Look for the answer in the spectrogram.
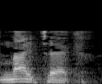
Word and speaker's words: Nidetch: The name is Jean, I call it Nitech, N-I-D-E-T-C-H.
